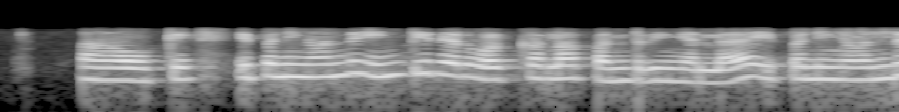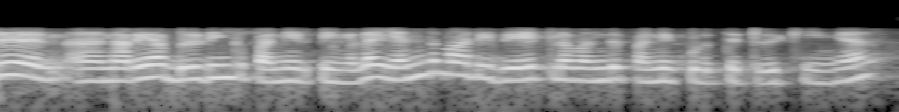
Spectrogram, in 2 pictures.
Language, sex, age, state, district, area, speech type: Tamil, female, 18-30, Tamil Nadu, Tiruppur, urban, conversation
